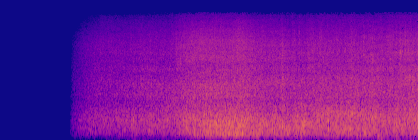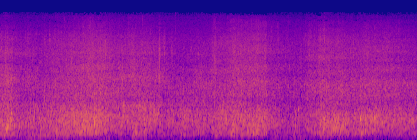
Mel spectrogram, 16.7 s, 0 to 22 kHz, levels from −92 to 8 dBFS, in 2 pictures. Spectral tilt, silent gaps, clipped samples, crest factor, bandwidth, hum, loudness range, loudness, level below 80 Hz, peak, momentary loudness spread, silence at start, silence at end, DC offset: -3 dB/octave; none; under 0.1%; 20 dB; 16 kHz; none; 5 LU; -32 LUFS; -62 dBFS; -14 dBFS; 11 LU; 1.55 s; 0 s; under 0.1%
